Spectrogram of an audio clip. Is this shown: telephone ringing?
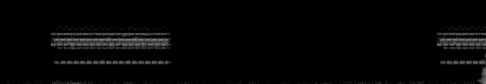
yes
